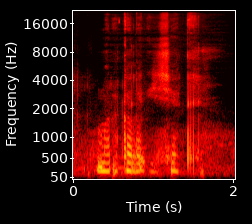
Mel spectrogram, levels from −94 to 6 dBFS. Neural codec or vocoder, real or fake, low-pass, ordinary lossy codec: vocoder, 44.1 kHz, 128 mel bands every 512 samples, BigVGAN v2; fake; none; none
